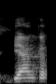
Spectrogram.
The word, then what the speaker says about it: Bianca: thank you so much they always say when you pronounce your name it's a soft a four syllables that's the way they describe it but i think all they have to say it's bianca and i think you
